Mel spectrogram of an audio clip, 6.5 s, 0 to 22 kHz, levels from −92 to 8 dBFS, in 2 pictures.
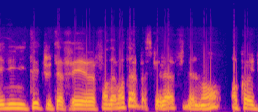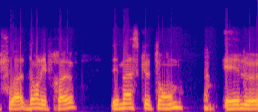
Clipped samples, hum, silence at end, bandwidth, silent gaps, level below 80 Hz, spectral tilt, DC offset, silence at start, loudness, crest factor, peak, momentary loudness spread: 0.1%; none; 0 s; 7.4 kHz; none; -50 dBFS; -9.5 dB/octave; 0.1%; 0 s; -12 LUFS; 12 dB; 0 dBFS; 5 LU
